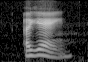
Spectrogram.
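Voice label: "again", Japanese female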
